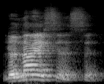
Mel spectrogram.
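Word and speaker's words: Renaissance: 5번에 르나이센스, 르네상스인데요. 발음이 르나이센스입니다. 르네상스는 produces, 만듭니다.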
